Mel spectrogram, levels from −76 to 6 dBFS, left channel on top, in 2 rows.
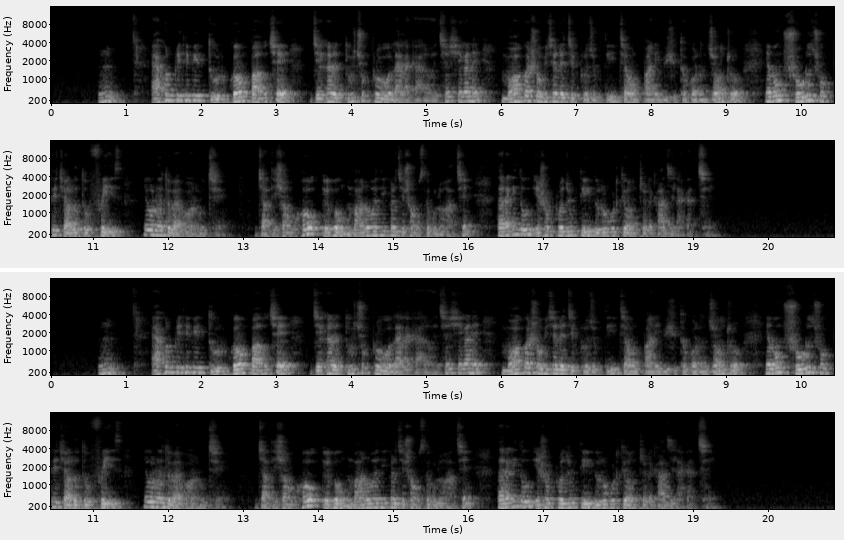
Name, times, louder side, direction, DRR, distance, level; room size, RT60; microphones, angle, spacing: voice 1, 0.6-11.3 11.7-12.8 13.2-19.3, equal, 15° left, -1 dB, 1.8 m, -27 dB
7.1 x 4.8 x 2.9 m, 0.39 s
head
